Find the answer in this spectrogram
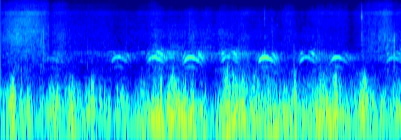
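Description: Wind rumbling on the microphone, with a quick run of short, squeaky, arched chirps, about three a second, starting about a second in and stopping near the end.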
